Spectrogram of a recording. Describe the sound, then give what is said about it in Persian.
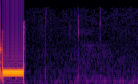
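A telephone busy tone after a caller's line disconnects: one loud, steady beep that stops abruptly, followed by near silence. “تشکر از اینا، فکر میکنم تماسشان قطع شد. یک تماس دیگه میگیریم”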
